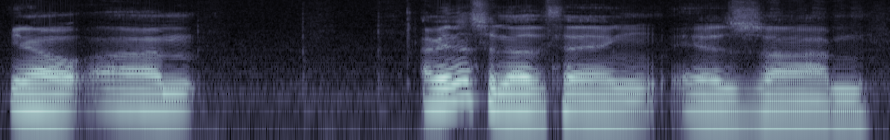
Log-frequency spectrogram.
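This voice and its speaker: A man's voice: medium pitch, slow, mellow, smooth. A man chatting casually while he sculpts on screen, rambling, with lots of "you know" and "like," and swearing now and then. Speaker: host sculpting in 3D software. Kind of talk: casual chat while working.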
